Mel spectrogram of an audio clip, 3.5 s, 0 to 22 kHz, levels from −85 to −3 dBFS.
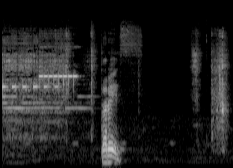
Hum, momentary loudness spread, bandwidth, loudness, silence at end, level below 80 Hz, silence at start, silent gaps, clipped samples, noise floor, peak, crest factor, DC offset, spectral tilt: none; 19 LU; 14 kHz; -28 LUFS; 0.1 s; -86 dBFS; 0 s; none; under 0.1%; -71 dBFS; -14 dBFS; 18 dB; under 0.1%; -1.5 dB/octave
